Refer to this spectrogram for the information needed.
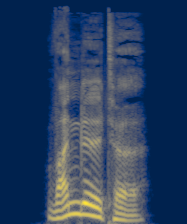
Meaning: inflection of wandeln: 1. first/third-person singular preterite 2. first/third-person singular subjunctive II
- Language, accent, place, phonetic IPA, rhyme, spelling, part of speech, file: German, Germany, Berlin, [ˈvandl̩tə], -andl̩tə, wandelte, verb, De-wandelte.ogg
